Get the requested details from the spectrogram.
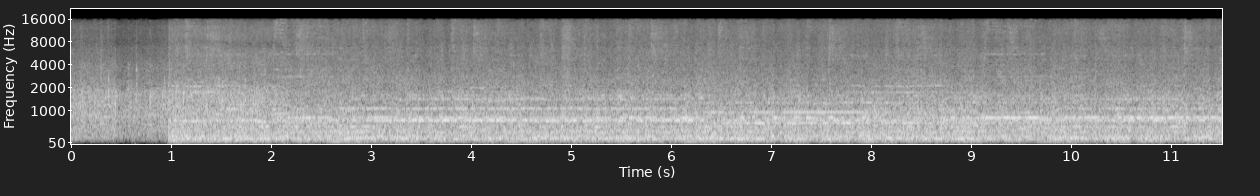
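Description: Loud music plays over loudspeakers.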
